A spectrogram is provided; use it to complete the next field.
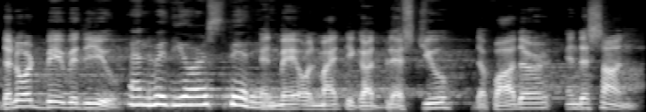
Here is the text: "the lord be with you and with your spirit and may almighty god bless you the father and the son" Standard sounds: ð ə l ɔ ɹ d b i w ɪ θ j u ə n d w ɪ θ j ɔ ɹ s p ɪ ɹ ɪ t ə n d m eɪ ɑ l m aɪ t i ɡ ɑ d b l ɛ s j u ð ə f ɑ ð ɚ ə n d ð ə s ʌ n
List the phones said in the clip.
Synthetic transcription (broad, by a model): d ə l ɔ ɹ d b i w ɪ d j u ə n d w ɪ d j ɔ ɹ s p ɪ ɹ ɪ ə n d m eɪ ɑ l m aɪ t i ɡ ɑ d b l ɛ s j u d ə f ɑ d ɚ ə n d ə s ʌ n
